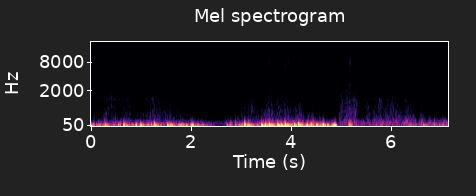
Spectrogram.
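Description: Long painted nails and fingertips scratch and rub a grey and black striped knit beanie stretched over a microphone, its soft hollow fabric cover turning each stroke into a low, muffled, rapid thumping. The scratching fades almost to silence around two and a half seconds, then returns louder and busier until about five seconds before easing into quiet, steady rubbing.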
